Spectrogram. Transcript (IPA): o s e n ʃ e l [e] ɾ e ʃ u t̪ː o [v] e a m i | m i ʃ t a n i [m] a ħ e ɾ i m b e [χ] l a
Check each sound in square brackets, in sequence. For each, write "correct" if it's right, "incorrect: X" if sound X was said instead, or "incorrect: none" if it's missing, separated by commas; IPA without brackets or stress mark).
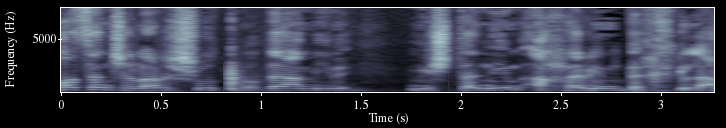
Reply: incorrect: a, correct, correct, correct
